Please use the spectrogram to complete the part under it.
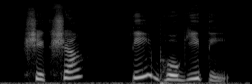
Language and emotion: Marathi, neutral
